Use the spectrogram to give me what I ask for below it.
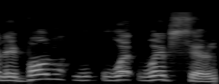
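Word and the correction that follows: Von Wobeser: Von Bobeser, Von Bobeser, Exacto.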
